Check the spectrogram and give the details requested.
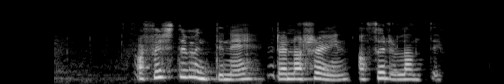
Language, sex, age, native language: Icelandic, female, 20-29, Icelandic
